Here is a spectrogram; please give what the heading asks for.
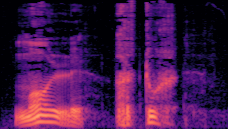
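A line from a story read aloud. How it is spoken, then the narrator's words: Exclaimed. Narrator (Russian): воскликнула профессор МакГонагал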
